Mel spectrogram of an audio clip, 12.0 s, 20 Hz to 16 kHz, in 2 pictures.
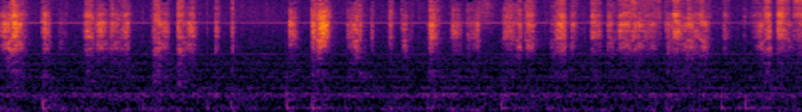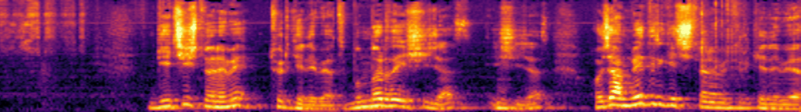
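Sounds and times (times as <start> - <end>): marker writing on whiteboard: 0.0 - 6.7.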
